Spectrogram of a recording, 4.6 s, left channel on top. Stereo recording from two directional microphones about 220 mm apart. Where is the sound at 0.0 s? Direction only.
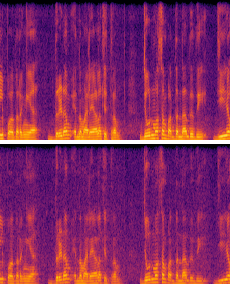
25° left (ahead or behind).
